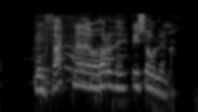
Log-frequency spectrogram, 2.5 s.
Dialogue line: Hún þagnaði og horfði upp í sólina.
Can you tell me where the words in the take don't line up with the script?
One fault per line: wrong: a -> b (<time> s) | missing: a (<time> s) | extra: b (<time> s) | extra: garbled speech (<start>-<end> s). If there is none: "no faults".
no faults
